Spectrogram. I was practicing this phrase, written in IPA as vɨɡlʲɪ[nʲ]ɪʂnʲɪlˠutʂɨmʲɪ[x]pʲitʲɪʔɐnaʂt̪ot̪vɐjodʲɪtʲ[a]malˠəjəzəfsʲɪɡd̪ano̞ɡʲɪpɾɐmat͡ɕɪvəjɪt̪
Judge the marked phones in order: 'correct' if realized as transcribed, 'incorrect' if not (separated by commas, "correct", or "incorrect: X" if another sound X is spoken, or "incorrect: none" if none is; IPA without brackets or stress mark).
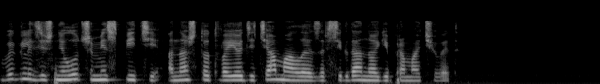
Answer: incorrect: dʲ, incorrect: s, correct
